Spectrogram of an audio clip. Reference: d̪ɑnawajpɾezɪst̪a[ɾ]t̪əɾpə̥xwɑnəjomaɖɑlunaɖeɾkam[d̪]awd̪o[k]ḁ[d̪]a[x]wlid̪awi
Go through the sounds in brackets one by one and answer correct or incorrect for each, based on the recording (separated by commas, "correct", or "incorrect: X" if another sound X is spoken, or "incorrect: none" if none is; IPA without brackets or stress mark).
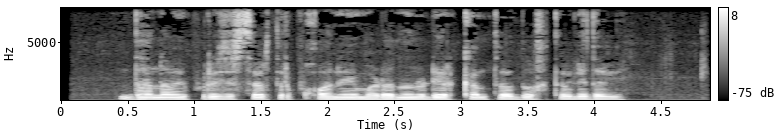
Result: correct, incorrect: t̪, incorrect: x, incorrect: t̪, incorrect: none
